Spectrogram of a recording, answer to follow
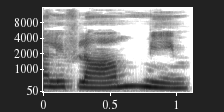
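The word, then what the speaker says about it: الم: کو ادا کریں گے۔ تو اسے ہم صحیح ادائیگی تلفظ کے ساتھ اس طرح سے ادا کریں گے، الف لام میم، یعنی آپ نے میم پہ غنہ کے ساتھ پڑھنا ہے۔ تو ان کو کہتے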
